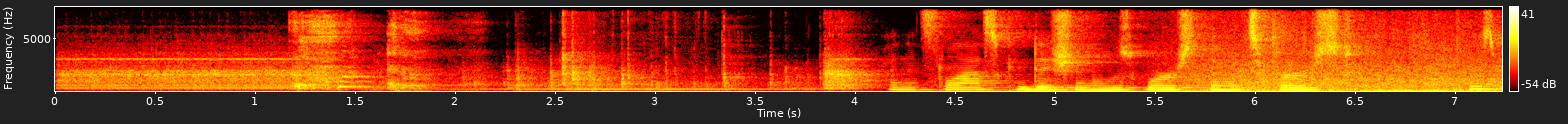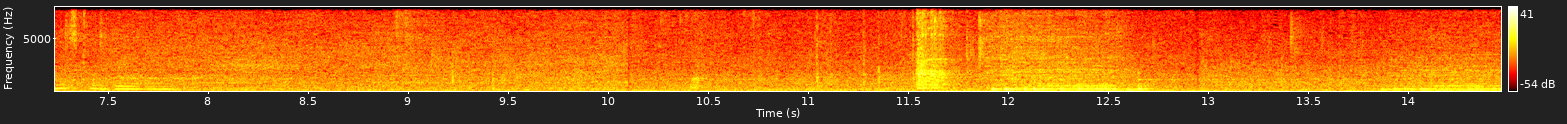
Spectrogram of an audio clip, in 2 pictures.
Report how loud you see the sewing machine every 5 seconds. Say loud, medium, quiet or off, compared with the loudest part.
quiet, off, loud.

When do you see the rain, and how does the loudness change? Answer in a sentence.
You can hear the rain from 5.5 to 14.4 s, at a steady volume.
